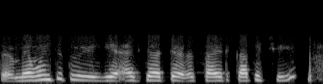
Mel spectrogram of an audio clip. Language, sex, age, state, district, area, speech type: Kashmiri, male, 30-45, Jammu and Kashmir, Ganderbal, rural, conversation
